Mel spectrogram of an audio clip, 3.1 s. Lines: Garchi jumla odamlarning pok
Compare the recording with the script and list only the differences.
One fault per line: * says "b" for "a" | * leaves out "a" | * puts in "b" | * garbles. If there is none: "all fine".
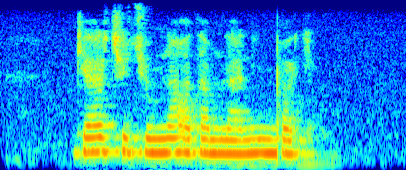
all fine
